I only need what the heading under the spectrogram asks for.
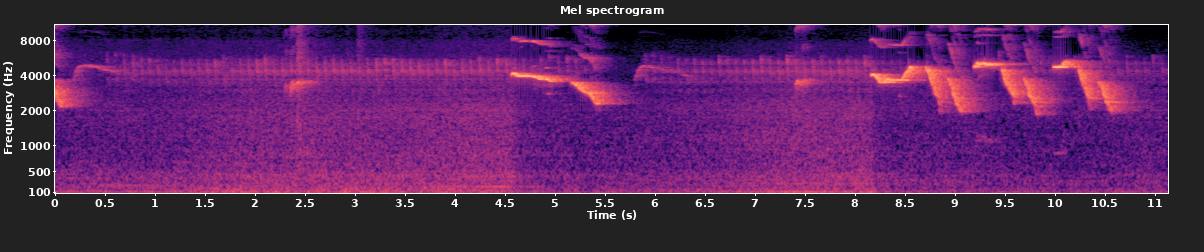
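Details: Oriental magpie-robin singing a run of loud, clear whistles, each sliding sharply downward, first sparse and then coming rapidly in a fast tumbling series near the end, over steady low hum.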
